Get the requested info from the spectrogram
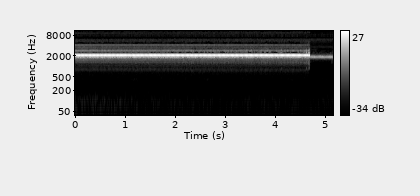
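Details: Southern toad mating call recorded in Florida: a loud, continuous, even-pitched buzzy trill lasting almost five seconds, ending sharply and giving way to a quieter trill from another toad.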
